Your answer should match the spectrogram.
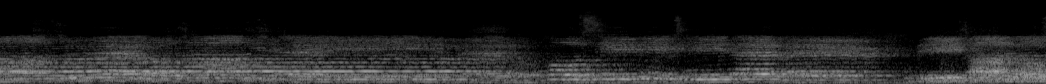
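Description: Men's chorus singing a cappella in Latin, held chords moving slowly, with the hiss of sung 's' consonants. The sound thins and dips about nine seconds in, then the full choir comes back in louder near the end.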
